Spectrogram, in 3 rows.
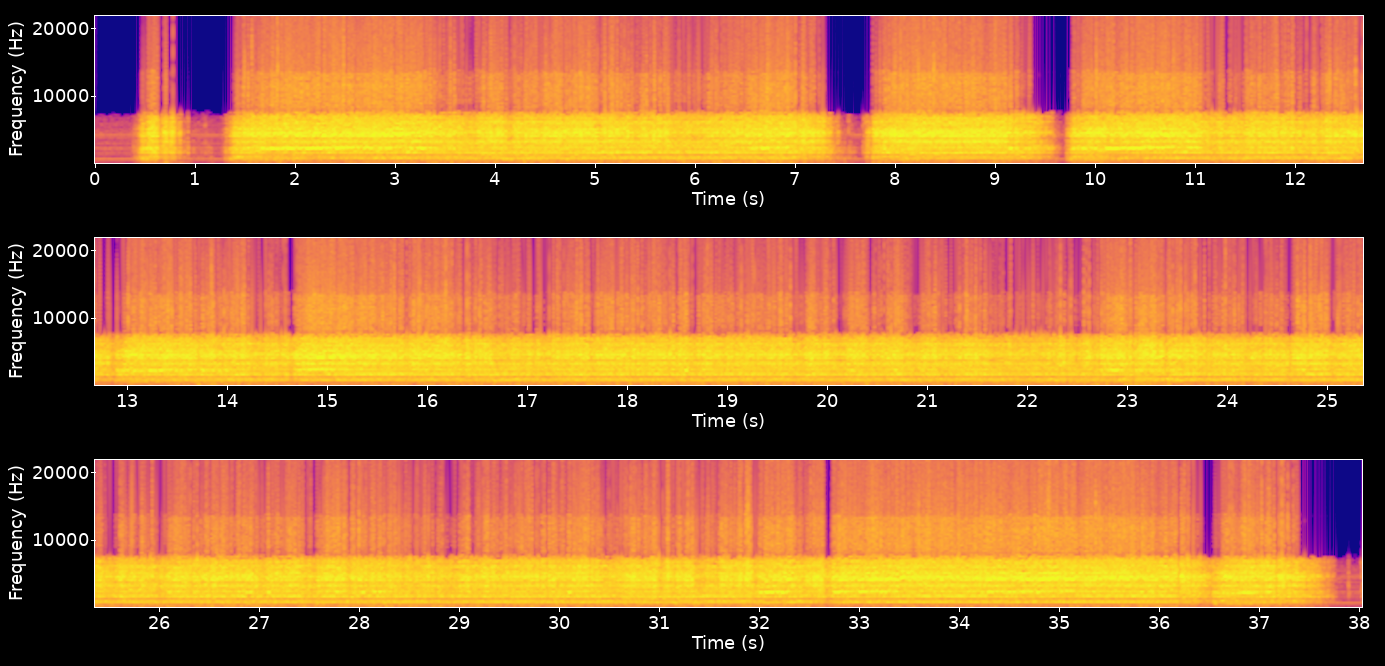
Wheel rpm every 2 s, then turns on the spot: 30, 200, 220, 170, 150, 180, 190, 230, 230, 230, 230, 230, 240, 230, 230, 220, 230, 220, 120.
none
